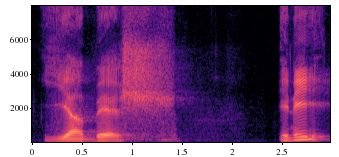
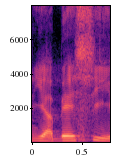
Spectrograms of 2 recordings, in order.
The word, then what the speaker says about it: Yabes: anak cowok kasih nama Yabes. Ini bacanya bukan Yabesi ya saudara ya. Ya, saya sering duduk bersama pengerja baca firman Allah. Pas di bagian ini dibacanya yabesi. Saya harus perbaiki Yabes gitu loh.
